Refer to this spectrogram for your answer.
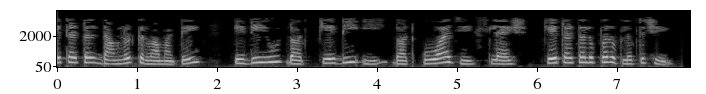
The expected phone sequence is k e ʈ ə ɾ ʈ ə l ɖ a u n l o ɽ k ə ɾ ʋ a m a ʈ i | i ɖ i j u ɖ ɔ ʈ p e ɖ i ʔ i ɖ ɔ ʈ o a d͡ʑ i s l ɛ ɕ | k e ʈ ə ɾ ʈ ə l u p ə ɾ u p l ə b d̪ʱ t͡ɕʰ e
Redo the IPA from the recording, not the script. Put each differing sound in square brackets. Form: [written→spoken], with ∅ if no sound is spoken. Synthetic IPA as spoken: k e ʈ ə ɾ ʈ ə l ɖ a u n l o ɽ k ə ɾ ʋ a m a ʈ [i→e] | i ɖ i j u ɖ ɔ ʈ [p→k] e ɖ i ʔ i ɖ ɔ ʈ o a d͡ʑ i s l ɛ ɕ | k e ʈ ə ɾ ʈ ə l u p ə ɾ u p l ə b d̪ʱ t͡ɕʰ e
